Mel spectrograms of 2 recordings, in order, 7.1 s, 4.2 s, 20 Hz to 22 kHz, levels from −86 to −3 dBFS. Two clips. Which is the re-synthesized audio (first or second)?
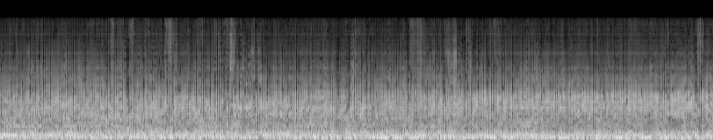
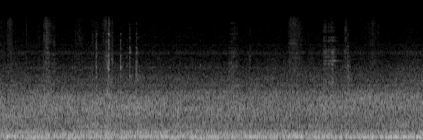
first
